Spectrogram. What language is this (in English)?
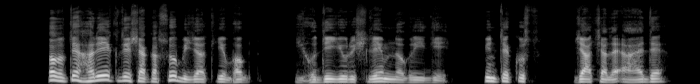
Kullu Pahari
